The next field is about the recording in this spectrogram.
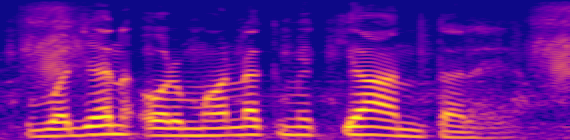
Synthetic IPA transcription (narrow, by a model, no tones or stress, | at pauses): ʋəd͡ʒənɔːɾmənəkmẽkjaə̃nt̪əɾɦɛː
